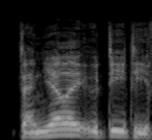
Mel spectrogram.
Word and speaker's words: Daniele Uditi: Daniel Uditi. Did I pronounce that right? – Daniele Uditi from Pizzana here in LA, who's the head judge of Best in Dough.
